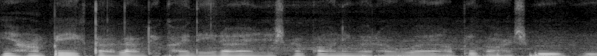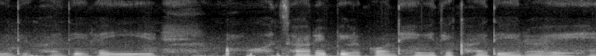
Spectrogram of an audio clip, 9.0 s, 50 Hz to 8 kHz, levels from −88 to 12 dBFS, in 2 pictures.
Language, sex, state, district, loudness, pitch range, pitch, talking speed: Hindi, female, Bihar, Madhepura, -22 LUFS, 185-195 Hz, 190 Hz, 200 wpm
